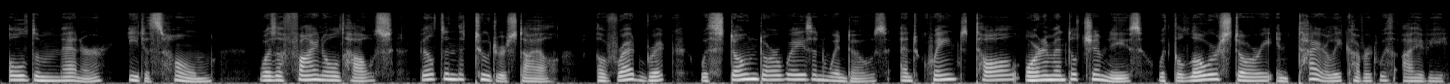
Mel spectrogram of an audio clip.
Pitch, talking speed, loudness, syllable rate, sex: 185 Hz, 145 wpm, -18 LUFS, 4.5 syllables/s, female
